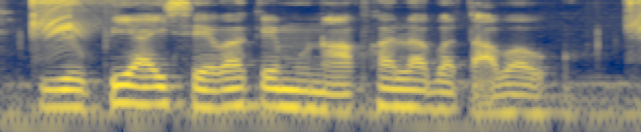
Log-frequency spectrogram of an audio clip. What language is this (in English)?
Chhattisgarhi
